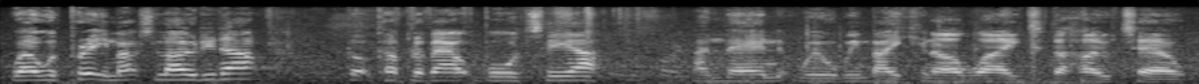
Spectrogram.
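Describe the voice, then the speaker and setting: A man's voice: a little high, steady tone, moderate pace, slight background noise. A man talking casually to camera about loading up and travelling. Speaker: carp angler and presenter. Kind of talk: casual vlog.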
